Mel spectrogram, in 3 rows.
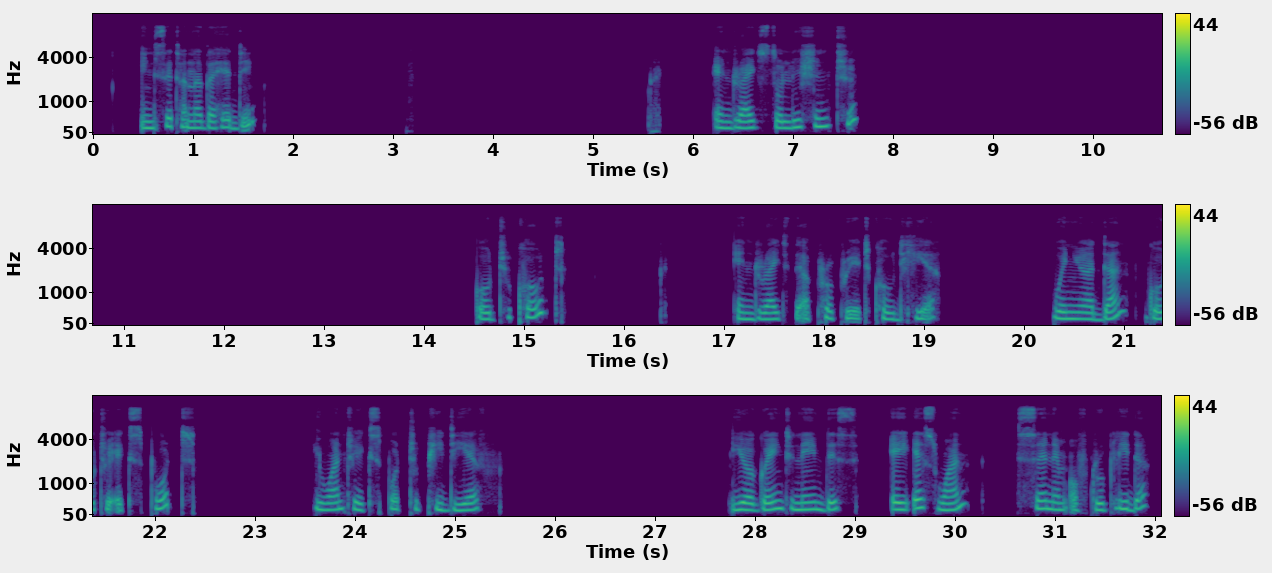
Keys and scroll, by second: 6.2-10.3 typing, 13.1 Return.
